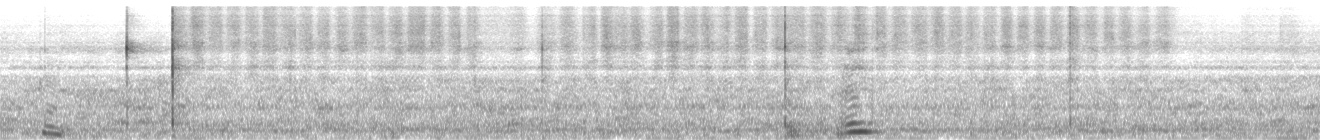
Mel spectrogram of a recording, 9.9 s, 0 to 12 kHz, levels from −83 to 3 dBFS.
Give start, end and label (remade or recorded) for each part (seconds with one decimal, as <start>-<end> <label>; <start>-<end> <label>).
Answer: 0.0-9.9 remade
